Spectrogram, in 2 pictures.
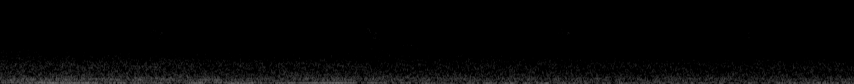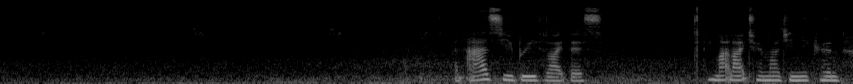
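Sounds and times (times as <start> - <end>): low outdoor rumble: 9.2 - 17.0.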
